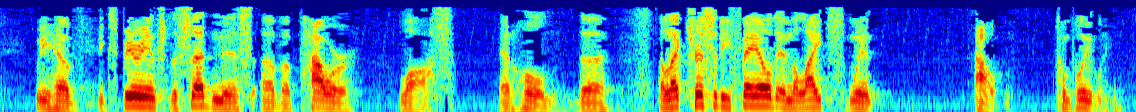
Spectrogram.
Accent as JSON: {"language": "English", "region": "California", "country": "United States", "said": "We came from Southern Cal, where they don't have too many ice storms that knock out the power."}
